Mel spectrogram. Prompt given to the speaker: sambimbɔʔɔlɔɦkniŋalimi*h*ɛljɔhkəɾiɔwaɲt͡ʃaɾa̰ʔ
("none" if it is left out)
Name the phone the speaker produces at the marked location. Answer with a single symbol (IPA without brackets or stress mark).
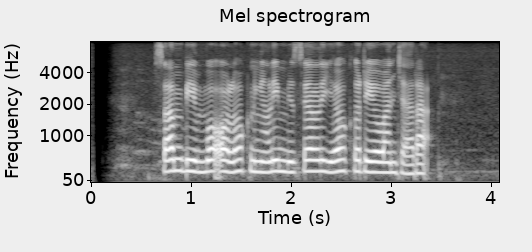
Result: s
